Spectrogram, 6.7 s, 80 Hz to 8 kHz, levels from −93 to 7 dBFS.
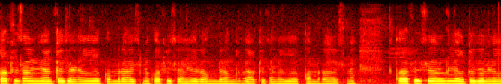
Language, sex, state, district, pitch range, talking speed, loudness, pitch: Hindi, female, Bihar, Patna, 185-190 Hz, 240 wpm, -18 LUFS, 185 Hz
